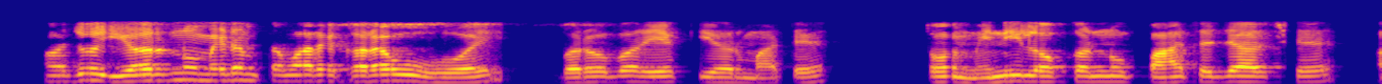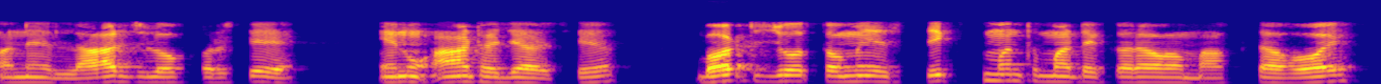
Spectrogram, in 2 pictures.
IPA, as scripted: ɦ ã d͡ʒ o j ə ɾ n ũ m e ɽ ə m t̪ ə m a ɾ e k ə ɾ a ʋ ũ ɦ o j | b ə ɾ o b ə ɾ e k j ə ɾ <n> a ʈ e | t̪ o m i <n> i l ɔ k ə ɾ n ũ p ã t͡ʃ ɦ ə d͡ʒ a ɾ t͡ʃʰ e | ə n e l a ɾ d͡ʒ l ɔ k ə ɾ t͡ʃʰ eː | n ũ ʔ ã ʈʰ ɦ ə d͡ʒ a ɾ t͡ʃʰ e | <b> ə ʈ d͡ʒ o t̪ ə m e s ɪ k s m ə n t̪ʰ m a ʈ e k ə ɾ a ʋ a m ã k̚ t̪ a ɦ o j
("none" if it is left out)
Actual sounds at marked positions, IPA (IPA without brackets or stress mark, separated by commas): m, n, b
